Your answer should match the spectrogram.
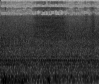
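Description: Steady loud rumble of a train running, heard from inside a sleeper coach, with continuous wheel and track noise filling the whole stretch and a faint squeal in the background.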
